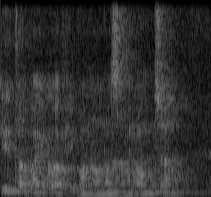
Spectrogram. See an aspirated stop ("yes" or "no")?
yes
